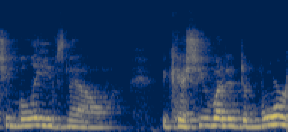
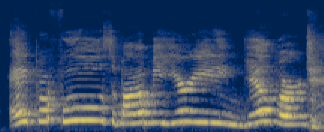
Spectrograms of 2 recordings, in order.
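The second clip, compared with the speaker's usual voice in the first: put-on gleeful kid; 5 semitones higher, 5 dB louder, slower than usual. Caillou springs the prank on Mommy.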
